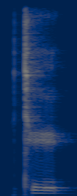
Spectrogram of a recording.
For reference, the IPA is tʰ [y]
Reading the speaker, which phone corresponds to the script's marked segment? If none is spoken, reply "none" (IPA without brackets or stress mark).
y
